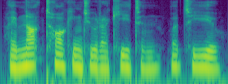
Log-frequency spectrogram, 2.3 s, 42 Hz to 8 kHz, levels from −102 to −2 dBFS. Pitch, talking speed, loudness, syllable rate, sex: 120 Hz, 235 wpm, -19 LUFS, 6.0 syllables/s, male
